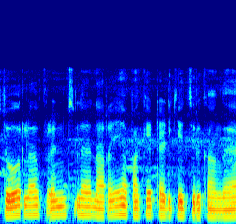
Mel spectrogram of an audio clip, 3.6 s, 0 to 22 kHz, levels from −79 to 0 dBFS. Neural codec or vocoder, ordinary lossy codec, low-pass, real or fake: none; AAC, 48 kbps; 7.2 kHz; real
